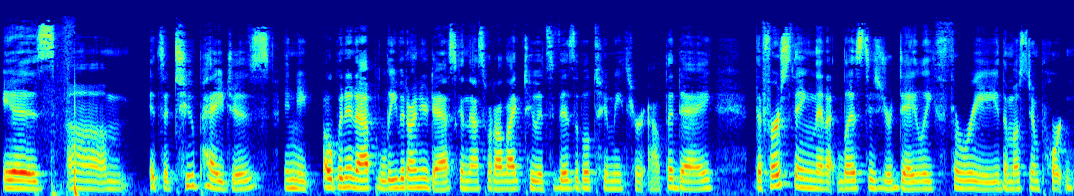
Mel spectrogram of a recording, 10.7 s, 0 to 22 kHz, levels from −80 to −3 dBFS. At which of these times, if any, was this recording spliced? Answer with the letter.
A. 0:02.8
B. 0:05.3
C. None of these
A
